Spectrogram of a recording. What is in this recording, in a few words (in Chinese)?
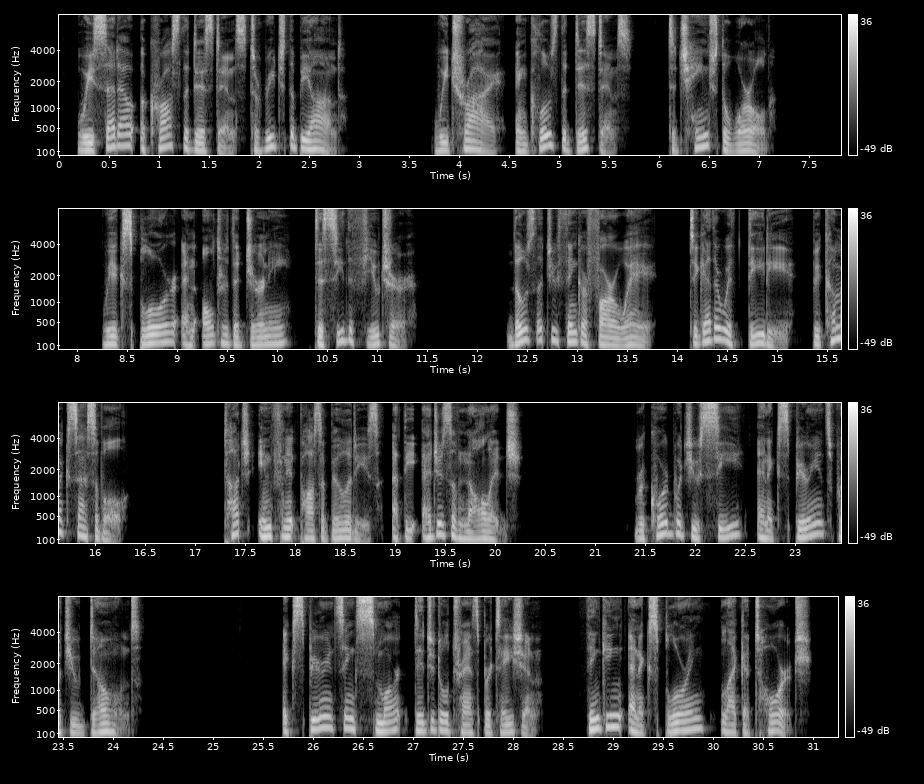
外籍男英 外语 美式英语; 滴滴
